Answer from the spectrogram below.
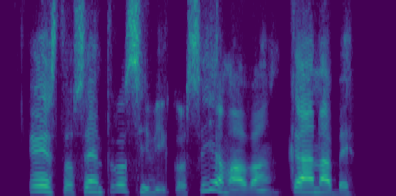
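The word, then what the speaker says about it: canabae: Estos centros cívicos se llamaban cannabé. Cuando encuentran una palabra latina que tiene la A y la e se pronuncia como si fuera una e. Entonces, cannabe.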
